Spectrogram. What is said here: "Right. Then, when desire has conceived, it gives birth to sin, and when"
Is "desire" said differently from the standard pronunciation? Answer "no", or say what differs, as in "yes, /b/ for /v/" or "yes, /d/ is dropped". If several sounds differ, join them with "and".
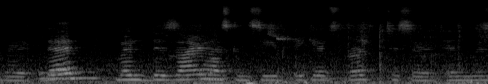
no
